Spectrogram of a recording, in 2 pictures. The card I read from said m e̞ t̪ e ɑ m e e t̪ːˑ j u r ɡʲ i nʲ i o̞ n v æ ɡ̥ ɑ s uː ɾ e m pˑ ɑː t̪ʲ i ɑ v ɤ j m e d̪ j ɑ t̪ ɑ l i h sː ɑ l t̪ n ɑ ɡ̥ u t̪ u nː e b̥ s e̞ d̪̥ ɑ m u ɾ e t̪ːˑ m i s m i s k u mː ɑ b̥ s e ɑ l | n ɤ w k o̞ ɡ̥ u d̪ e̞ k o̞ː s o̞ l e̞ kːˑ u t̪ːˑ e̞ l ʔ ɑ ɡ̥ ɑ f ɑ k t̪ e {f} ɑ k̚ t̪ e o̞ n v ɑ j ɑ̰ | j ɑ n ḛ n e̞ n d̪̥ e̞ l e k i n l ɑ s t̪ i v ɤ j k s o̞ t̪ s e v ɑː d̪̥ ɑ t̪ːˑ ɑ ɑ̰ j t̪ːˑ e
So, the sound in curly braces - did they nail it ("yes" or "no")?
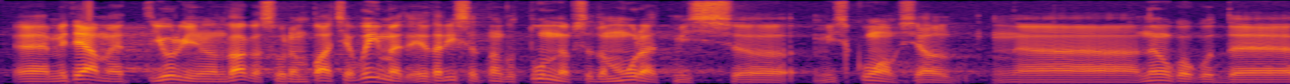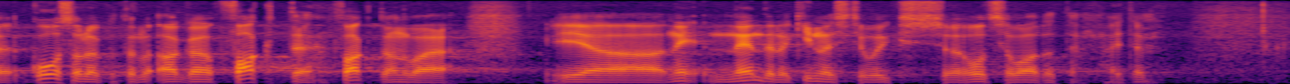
yes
